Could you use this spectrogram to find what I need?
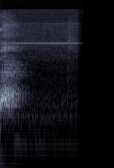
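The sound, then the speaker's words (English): A single short, sharp dog bark, fading quickly into a faint low rumble with no voices around it. “My dog is looking for your dog, and your dog is barking.”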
